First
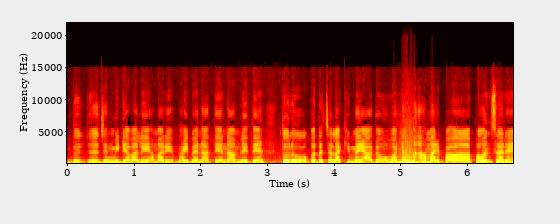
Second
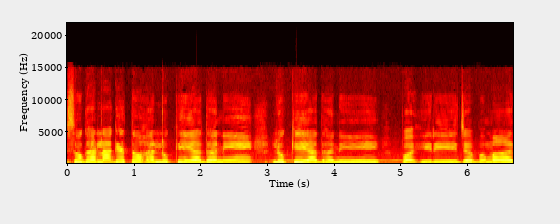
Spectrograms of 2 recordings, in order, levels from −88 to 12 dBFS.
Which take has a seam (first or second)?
first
